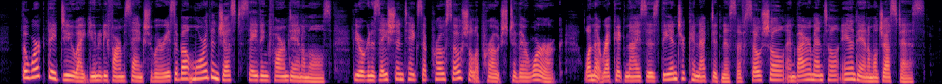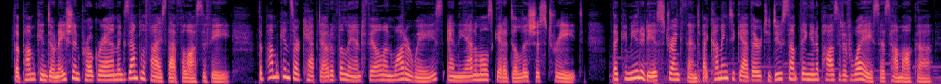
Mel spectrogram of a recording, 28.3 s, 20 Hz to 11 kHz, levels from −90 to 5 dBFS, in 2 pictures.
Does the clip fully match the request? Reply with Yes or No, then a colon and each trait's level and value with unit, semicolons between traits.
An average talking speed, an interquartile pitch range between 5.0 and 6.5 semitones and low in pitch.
No: average, 160 wpm; wide, 5.4 semitones; medium, 175 Hz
